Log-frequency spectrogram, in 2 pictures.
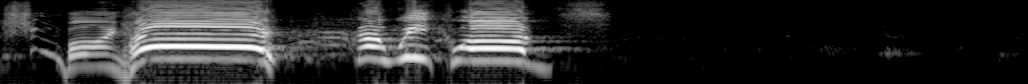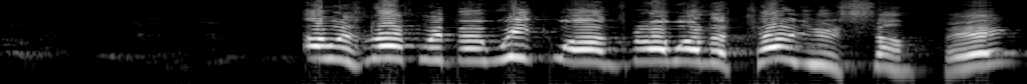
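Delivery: loud high slow preaching; preaching at full force. Acted. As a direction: preach it out big. Preaching crescendo.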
